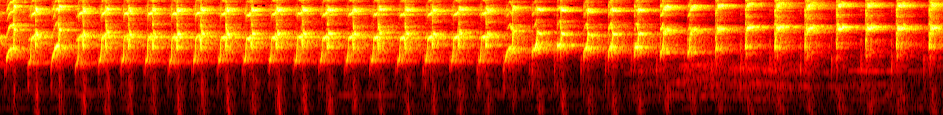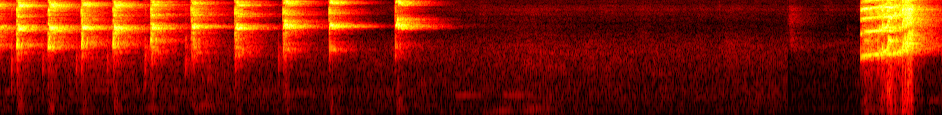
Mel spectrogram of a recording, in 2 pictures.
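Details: Lovebird ngekek chatter to provoke other lovebirds: a rapid high rattling trill that slows into separate notes and stops, followed by silence and a brief loud burst at the end.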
